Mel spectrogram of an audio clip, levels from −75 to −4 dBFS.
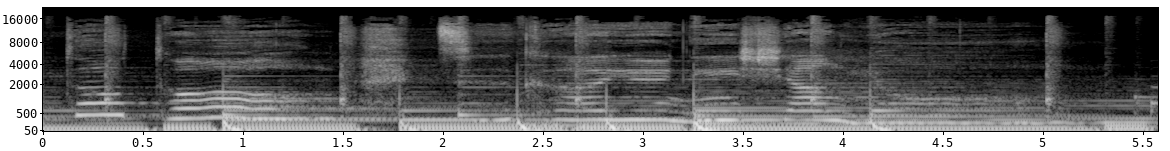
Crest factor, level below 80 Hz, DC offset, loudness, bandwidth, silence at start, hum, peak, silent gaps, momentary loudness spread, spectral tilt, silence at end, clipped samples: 16 dB; -26 dBFS; under 0.1%; -21 LUFS; 17.5 kHz; 0 s; none; -4 dBFS; none; 7 LU; -4.5 dB/octave; 0 s; under 0.1%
